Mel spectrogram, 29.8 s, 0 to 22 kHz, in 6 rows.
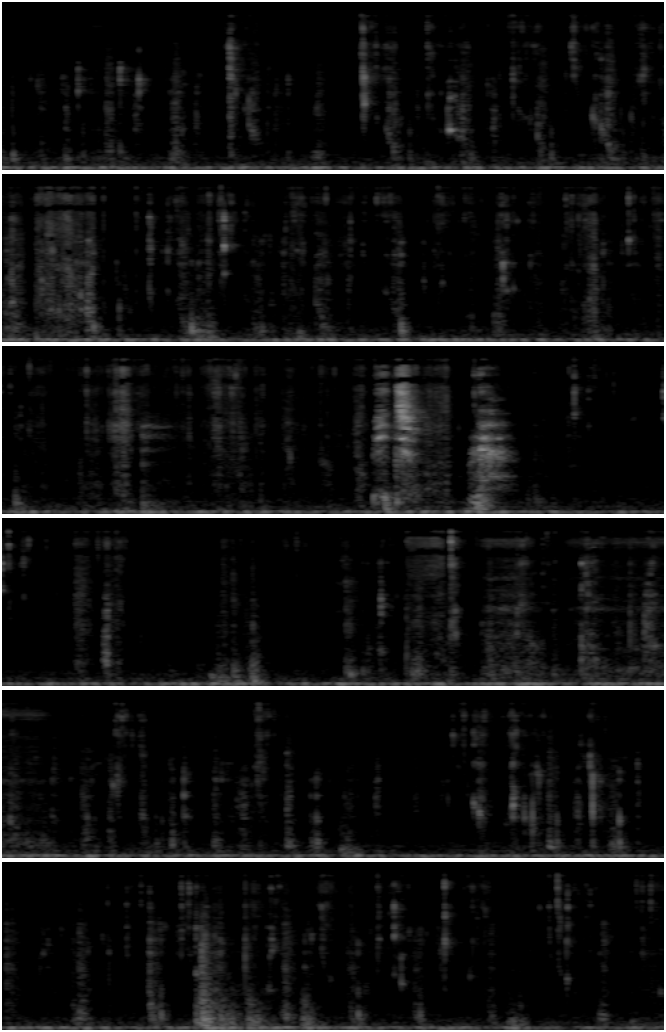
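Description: Faint close-up chewing and crunching of a Flamin' Hot Cheetos–coated pickle, irregular crunches all through, with a couple of louder crunches about 13 seconds in.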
